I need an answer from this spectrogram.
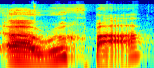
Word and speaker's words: Ruchbah: How do you pronounce that? The Ruchbahians? It's Ruchba is the Arabic name for the star.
